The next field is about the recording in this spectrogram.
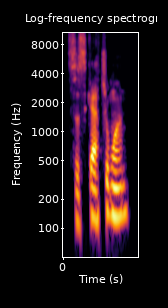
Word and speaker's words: Saskatchewan: Saskatchewan? – Saskatchewan, yeah.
